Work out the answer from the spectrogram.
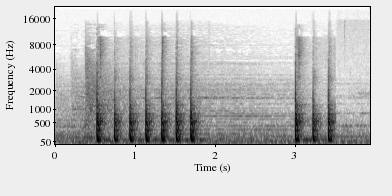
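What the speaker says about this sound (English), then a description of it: "just a slow, quiet tapping on the door" Slow, quiet knocking on a door: two sets of soft taps, seven then three, evenly paced and close, with silence between.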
